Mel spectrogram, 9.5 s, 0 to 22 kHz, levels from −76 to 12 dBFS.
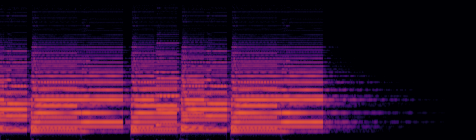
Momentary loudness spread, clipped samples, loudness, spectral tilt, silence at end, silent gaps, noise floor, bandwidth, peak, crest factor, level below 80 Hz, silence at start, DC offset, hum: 3 LU; under 0.1%; -19 LUFS; -1.5 dB/octave; 2.4 s; none; -80 dBFS; 19.5 kHz; -6 dBFS; 14 dB; -80 dBFS; 0 s; under 0.1%; none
